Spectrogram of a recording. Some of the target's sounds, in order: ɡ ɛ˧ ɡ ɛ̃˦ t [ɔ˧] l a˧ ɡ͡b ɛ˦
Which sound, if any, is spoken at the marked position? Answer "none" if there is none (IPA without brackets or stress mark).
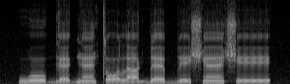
ɔ˧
